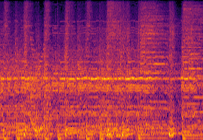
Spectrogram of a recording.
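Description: A rock band playing an instrumental passage between sung verses, with sustained chords over a steady drum beat.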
